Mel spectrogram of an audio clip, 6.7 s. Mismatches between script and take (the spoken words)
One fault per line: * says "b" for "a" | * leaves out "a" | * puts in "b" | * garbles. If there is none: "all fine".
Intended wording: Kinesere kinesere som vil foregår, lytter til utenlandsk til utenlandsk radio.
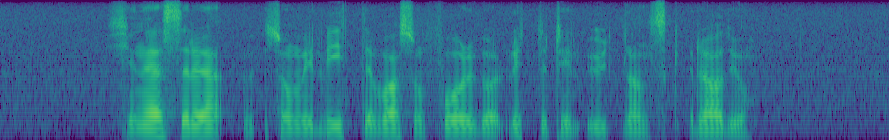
* leaves out "kinesere"
* puts in "vite hva som"
* leaves out "til utenlandsk"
